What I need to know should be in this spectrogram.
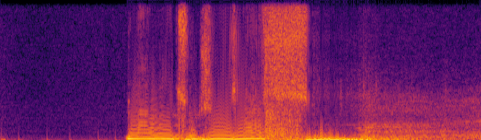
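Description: A young man speaks through a microphone in an echoing hall.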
